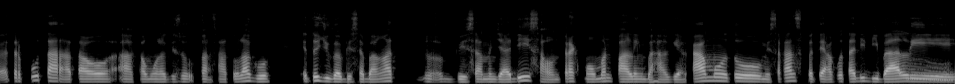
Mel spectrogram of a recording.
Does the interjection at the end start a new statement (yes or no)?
yes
